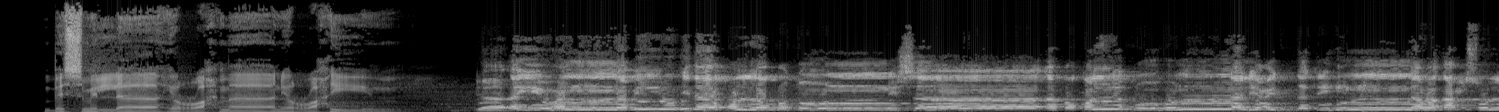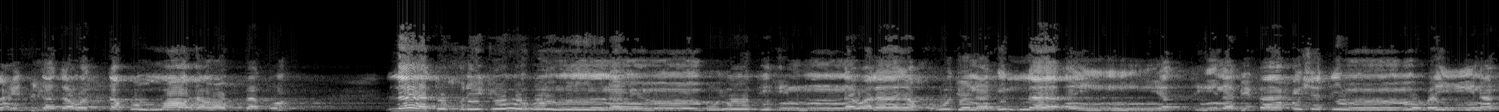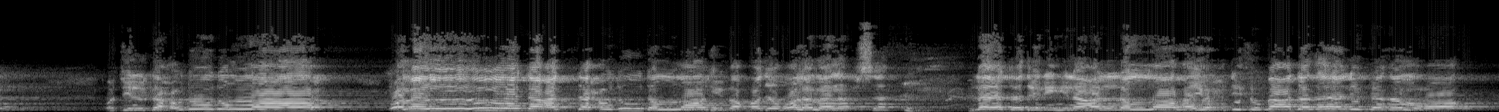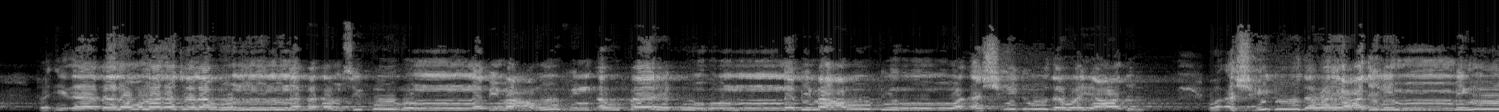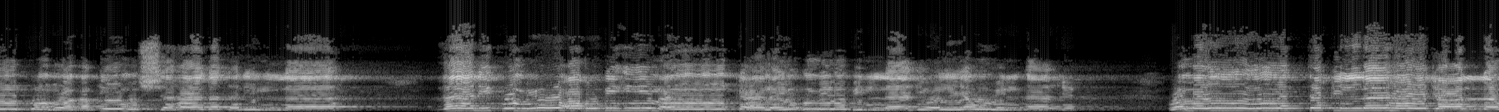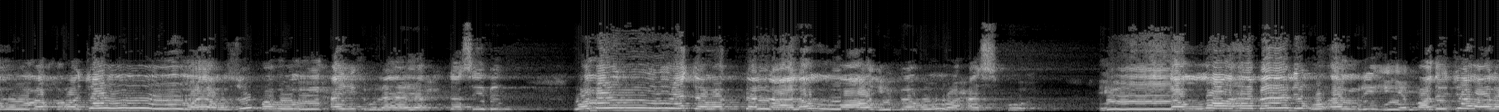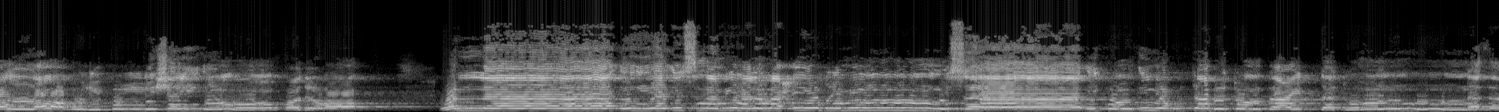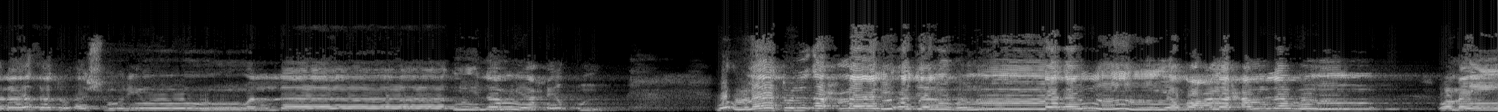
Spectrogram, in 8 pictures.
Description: المكان: المسجد النبوي الطلاق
